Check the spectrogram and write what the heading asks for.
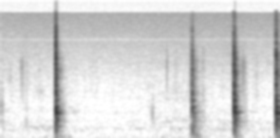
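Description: Firehawk hatchet chopping into a peeled green-wood stick laid across a log: three sharp single strikes, one soon after the start and two in quick succession near the end.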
